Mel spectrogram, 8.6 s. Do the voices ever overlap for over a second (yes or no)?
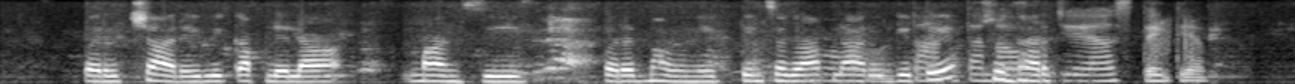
yes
